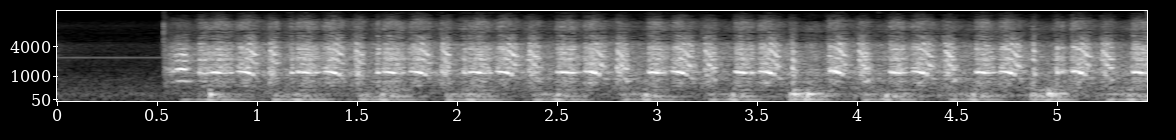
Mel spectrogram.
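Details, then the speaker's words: Kawasaki ER6n project bike, first start after priming on a lowish battery: catches quickly, settles into a pulsing, slightly uneven idle with sharp exhaust edge. Owner suspects old fuel in the lines still flushing; plans to leave it idling 10 minutes. "That's the sound. That exhaust sounds interesting. So there would have been some fuel left in the lines. I want the old fuel to flush out on idle, and then the new fuel to take over."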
